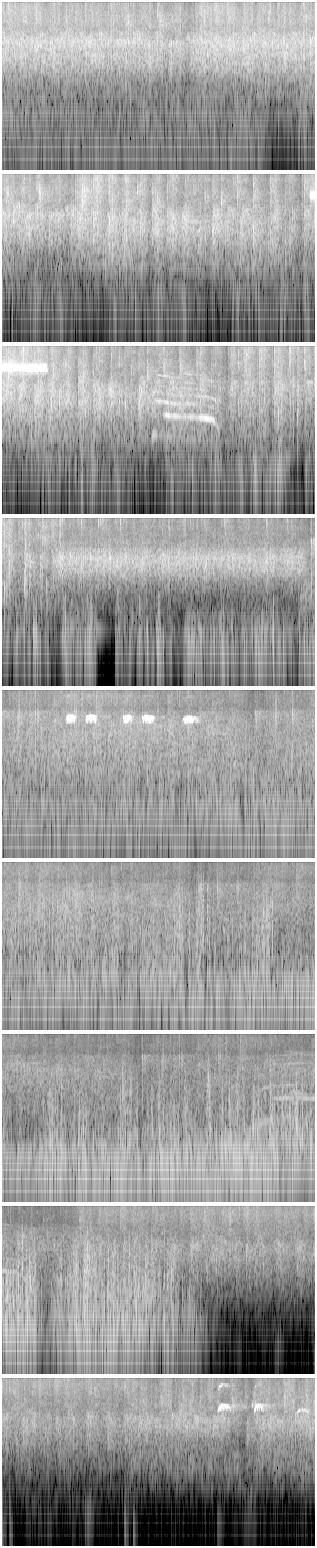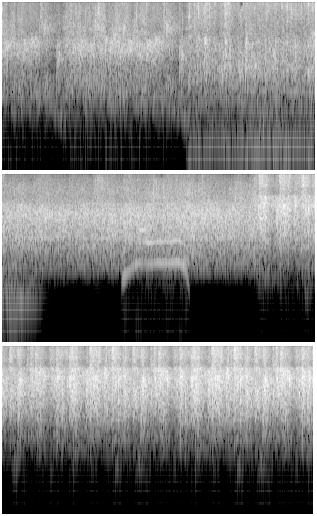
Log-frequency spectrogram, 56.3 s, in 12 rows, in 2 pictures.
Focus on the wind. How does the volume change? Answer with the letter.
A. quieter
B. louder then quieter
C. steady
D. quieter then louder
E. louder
E.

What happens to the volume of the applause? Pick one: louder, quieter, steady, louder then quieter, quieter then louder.
quieter then louder.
